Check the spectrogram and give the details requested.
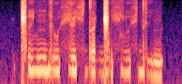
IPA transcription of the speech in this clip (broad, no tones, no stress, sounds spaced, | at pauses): ǁ i ʎ ŋ ɡ i u̯ ç e ç d a ɡ͡ǁ ə ç ʎ u ç d i̤ m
